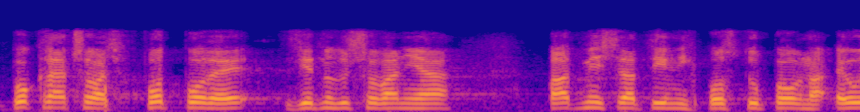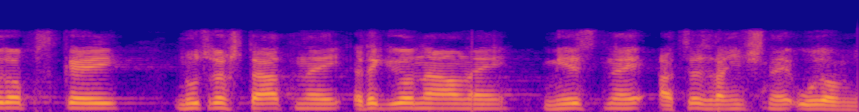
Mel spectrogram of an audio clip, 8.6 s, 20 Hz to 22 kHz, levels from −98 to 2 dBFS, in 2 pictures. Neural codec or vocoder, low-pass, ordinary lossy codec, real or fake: none; 7.2 kHz; Opus, 24 kbps; real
